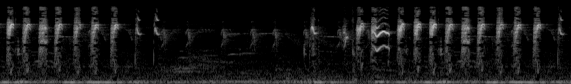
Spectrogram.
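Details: A Brown-throated Sunbird gives rapid, sharp, very high chips about three a second, a brief pause, then a thin twisting whistle before the chipping resumes. It is a sharp call used as a training recording for other birds.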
